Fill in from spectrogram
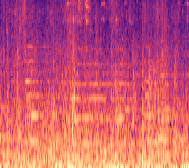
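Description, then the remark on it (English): Many horses' hooves of a marching army of soldiers clop in a steady, overlapping rhythm, a dense clatter of hoofbeats echoing among cliffs and chasms, continuing throughout with no voices. “All the cliffs and chasms repeated the echoes a thousand times over the noise of the songs and the clamping of the horses' hooves.”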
